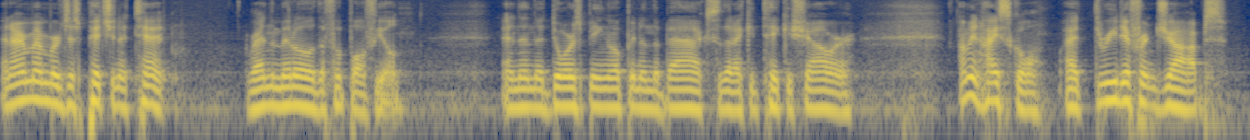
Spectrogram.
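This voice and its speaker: A man with an American accent and a medium pitch talks in an animated tone at a very fast pace, broken by long, frequent pauses, on a very clean recording with a silent background. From Los Angeles, US. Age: 40s. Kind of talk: interview conversation.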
